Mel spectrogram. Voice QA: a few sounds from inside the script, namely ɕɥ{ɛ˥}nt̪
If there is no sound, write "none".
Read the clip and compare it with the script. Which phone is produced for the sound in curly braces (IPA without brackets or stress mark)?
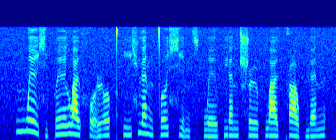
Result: ɛ˥˩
